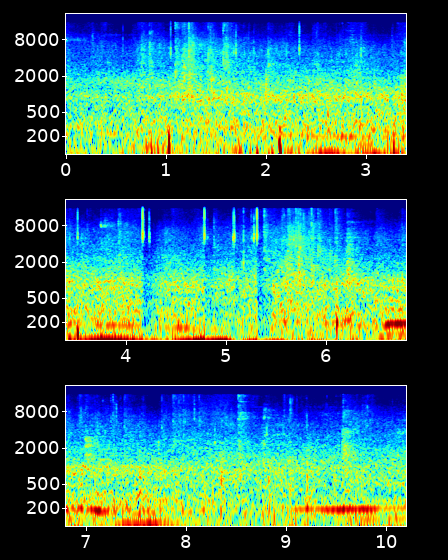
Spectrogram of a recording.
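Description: Footsteps on a hard tiled floor with a few handling clicks, over a low hum that comes and goes.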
